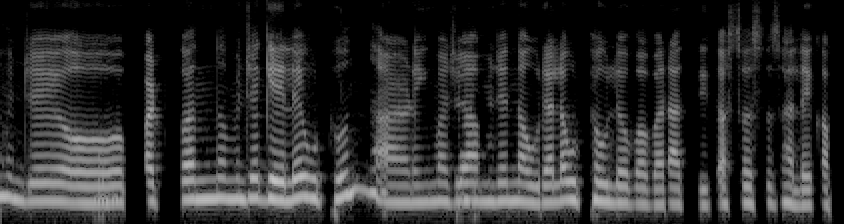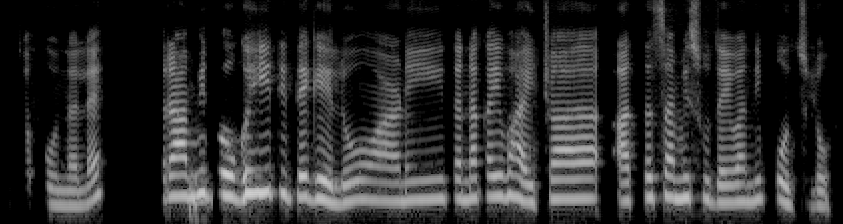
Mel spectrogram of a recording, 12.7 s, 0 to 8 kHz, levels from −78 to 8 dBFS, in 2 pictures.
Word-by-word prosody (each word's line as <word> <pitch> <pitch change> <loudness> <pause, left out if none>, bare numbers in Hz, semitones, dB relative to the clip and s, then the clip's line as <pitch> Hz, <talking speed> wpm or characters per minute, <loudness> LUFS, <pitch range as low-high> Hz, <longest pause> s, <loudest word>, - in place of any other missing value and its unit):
म्हणजे 215 -5 -3
अ, 185 -1 0 0.2
पटकन 210 +2 -1
म्हणजे 230 0 -1
गेले 225 +1 +4
उठून 250 +7 -2
आणि 190 -2 -3
माझ्या 205 +1 -3
म्हणजे 200 0 -4
नवऱ्याला 195 0 -1
उठवलं 200 -3 -2
बाबा 175 -1 -5
रात्री 175 -1 -6
असं-असं 185 0 -7
झालंय 165 -3 -4
काकूंचा 175 +1 -13
फोन 165 -2 -6
आलाय. 185 +10 -1 0.5
तर 250 - 0
आम्ही 260 +2 +6
दोघंही 275 +3 +7
तिथे 250 -3 +3
गेलो 210 -3 +2
आणि 215 +2 -2
त्यांना 230 0 +1
काही 250 0 +3
व्हायच्या 230 -3 +1 0.5
आतच 240 +5 0
आम्ही 240 -1 +3
सुदैवाने 200 -2 -1
पोहोचलो. 165 -6 -3
205 Hz, 145 wpm, -22 LUFS, 190-235 Hz, 0.5 s, दोघंही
